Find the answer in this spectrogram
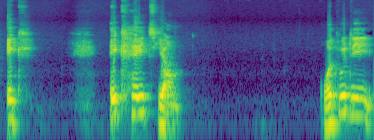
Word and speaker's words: ik: First one is the I. The I. Ik. Ik. As you can see, you will hardly have to open your mouth.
